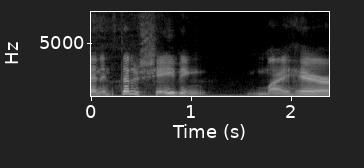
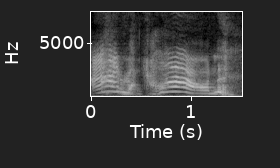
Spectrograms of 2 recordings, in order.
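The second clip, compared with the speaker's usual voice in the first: very high, slow, loud clown squeal; silly clown; 11 dB louder, much slower than usual. Pretend. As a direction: shriek it like a goofy clown. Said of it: "John Leguizamo mythos".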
